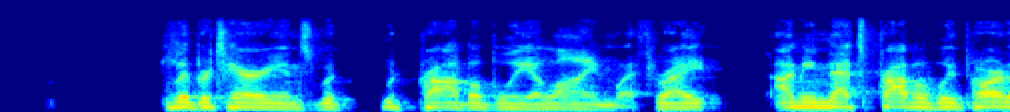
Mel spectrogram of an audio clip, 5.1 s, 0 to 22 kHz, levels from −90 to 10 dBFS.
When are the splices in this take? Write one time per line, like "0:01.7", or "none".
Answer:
none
